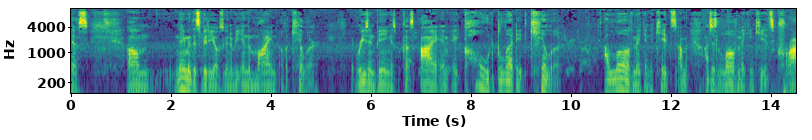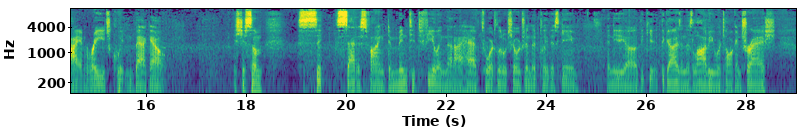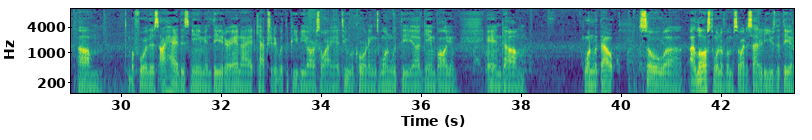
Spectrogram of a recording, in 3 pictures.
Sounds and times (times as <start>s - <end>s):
Speech: 0.0s - 0.4s, 1.1s - 5.0s, 5.6s - 16.4s, 17.8s - 18.4s, 19.0s - 38.1s, 39.2s - 43.4s.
